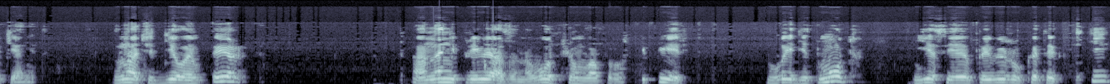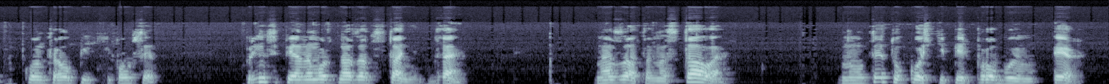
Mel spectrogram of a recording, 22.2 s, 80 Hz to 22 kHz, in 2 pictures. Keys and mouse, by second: 1.3 r, 4.9 ctrl+z, 6.5 click, 7.2 click, 9.7 shift+click, 11.2 ctrl+p, 13.7-14.7 drag, 16.5 KP_3, 17.8 shift+middle click, 19.2 click, 21.7 r.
